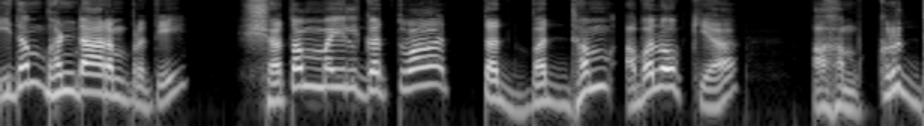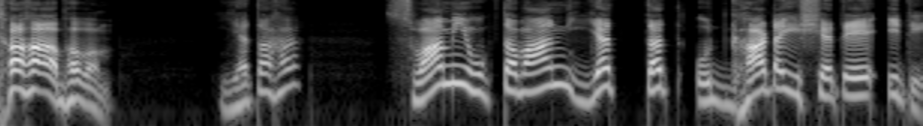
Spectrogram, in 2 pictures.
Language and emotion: Sanskrit, angry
